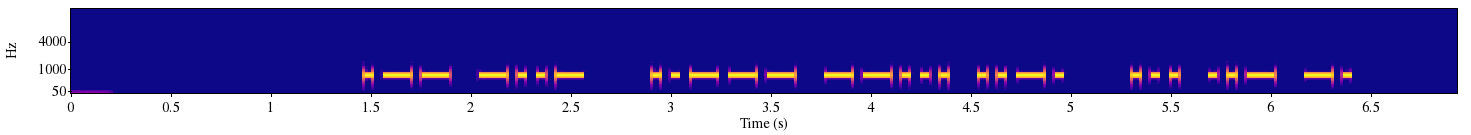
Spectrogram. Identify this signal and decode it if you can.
Morse code, heard as a keyed tone, about 25 wpm, 700 Hz. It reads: WX 27F SUN
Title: Practice QSO - Exchange 2 - Info - 25wpm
